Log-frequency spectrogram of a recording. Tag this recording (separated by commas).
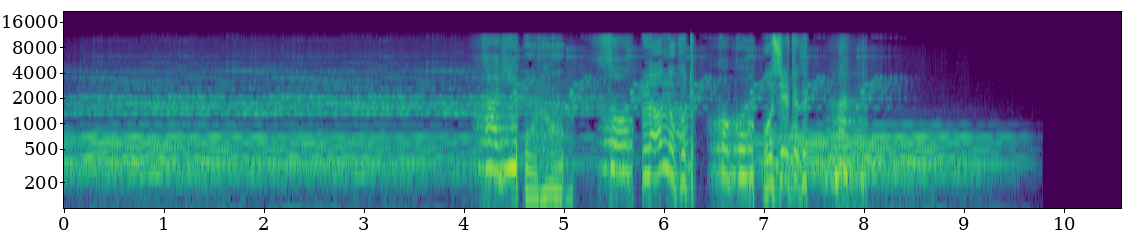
Speech, Music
